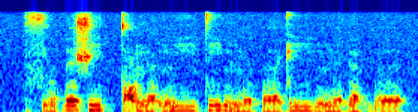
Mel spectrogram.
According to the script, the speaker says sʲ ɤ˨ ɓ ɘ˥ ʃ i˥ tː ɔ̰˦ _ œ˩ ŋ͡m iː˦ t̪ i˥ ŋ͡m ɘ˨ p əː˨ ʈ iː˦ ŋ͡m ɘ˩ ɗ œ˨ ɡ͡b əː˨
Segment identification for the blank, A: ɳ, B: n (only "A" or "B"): B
